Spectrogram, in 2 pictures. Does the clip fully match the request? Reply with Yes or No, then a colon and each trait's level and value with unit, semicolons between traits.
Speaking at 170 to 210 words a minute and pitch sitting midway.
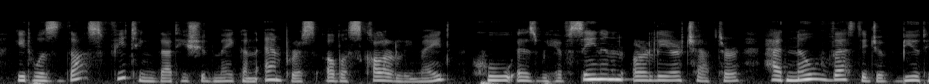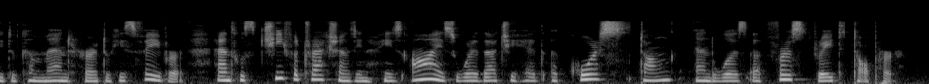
Yes: average, 175 wpm; medium, 175 Hz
